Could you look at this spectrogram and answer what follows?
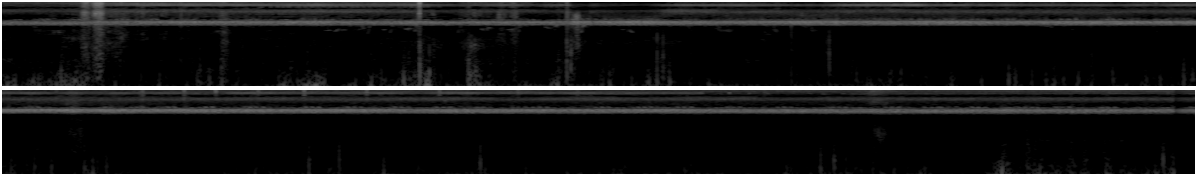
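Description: Steady, high-pitched chorus of insects trilling without a break, with an intermittent low rumble on the microphone and a few faint clicks in the first six seconds.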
